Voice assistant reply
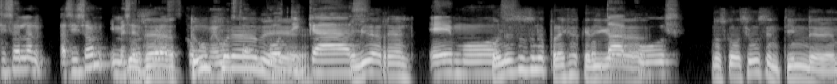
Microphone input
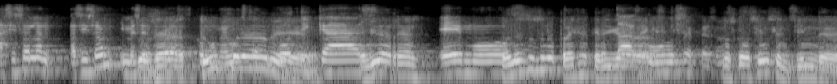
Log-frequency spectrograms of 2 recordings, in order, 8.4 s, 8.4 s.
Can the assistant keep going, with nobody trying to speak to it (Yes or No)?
No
